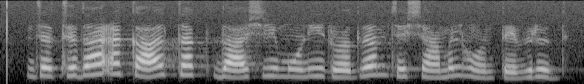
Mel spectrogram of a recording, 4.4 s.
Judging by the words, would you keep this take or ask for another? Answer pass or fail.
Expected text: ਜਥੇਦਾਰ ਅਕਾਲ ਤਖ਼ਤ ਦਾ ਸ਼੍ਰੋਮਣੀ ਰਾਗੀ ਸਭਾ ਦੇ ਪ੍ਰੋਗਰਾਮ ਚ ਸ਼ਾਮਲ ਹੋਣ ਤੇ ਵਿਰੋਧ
fail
